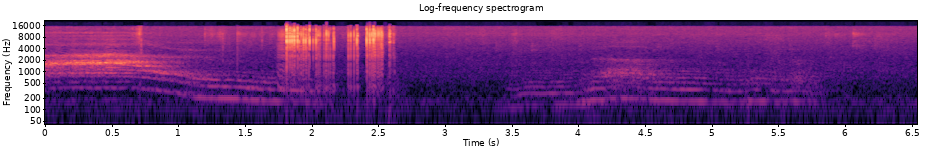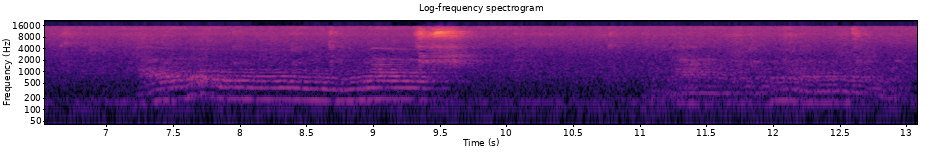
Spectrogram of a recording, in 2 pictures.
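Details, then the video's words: Two male domestic cats fighting for dominance indoors: drawn-out wavering yowls with rising and falling pitch, separated by short pauses, plus a brief burst of rustling or scuffling noise near the start. "My cats fighting for dominance!"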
